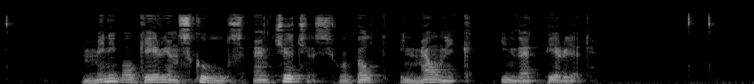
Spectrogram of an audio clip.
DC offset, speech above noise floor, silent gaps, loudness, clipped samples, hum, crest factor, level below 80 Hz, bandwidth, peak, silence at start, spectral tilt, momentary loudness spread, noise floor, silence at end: under 0.1%; 42 dB; none; -29 LUFS; under 0.1%; none; 24 dB; -50 dBFS; 11.5 kHz; -8 dBFS; 0.05 s; -3.5 dB/octave; 17 LU; -71 dBFS; 0.45 s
